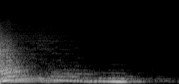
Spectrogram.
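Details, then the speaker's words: Infiniti/Nissan after throttle body cleaning and idle relearn, engine warm: short rev blip drops back cleanly to steady idle just under 1000 rpm, no hunting or stalling; idle calibration successful, normal. "and then give it a few revs now. Make sure it falls right back down there, like so."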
